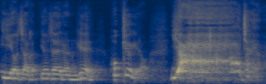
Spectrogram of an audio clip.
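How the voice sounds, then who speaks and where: A male pastor preaching a sermon with impassioned, shouted peaks. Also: very high voice, lively intonation, moderate pace, reverberant. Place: church.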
